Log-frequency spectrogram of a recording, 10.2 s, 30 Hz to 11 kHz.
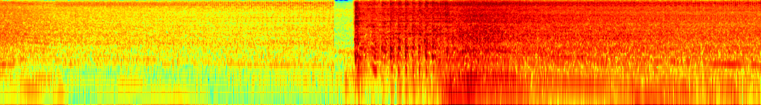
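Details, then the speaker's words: Audi B8.5 S4 3.0T supercharged V6, 6-speed manual, stock intake, stationary: starts, steady idle, then climbs cleanly in revs (standstill limit about 4,000 rpm otherwise); healthy, no odd noises. "These cars, when they're standstill, they only rev to like 4 grand. But if you turn off traction control and you hold the button and you press the clutch in, it lets you rev all the way to red line."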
